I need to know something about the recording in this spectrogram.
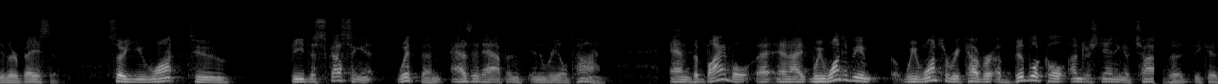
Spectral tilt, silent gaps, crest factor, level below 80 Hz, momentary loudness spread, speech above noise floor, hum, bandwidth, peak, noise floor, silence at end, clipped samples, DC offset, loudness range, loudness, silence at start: -8 dB/octave; none; 18 dB; -66 dBFS; 10 LU; 39 dB; none; 9.4 kHz; -16 dBFS; -72 dBFS; 0 s; under 0.1%; under 0.1%; 6 LU; -34 LUFS; 0 s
